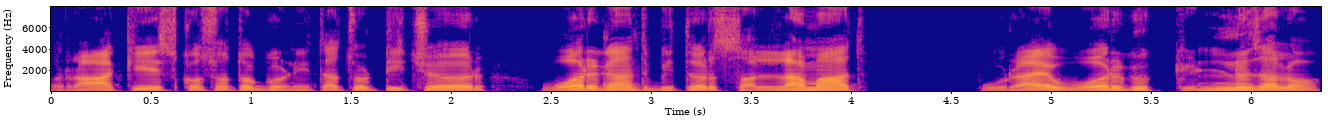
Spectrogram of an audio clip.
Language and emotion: Goan Konkani, fearful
